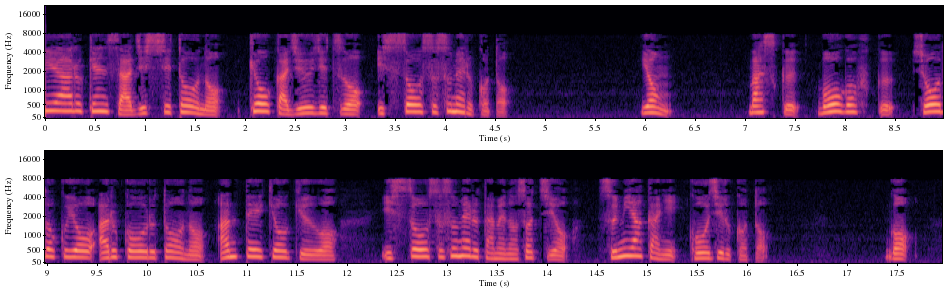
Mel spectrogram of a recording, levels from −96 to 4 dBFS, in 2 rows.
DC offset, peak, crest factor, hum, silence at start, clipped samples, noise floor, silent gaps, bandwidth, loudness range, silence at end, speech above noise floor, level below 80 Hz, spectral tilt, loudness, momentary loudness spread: under 0.1%; -8 dBFS; 18 dB; none; 0 s; under 0.1%; -69 dBFS; none; 8 kHz; 5 LU; 0.35 s; 45 dB; -70 dBFS; -5.5 dB/octave; -25 LUFS; 12 LU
